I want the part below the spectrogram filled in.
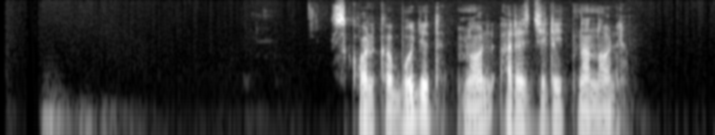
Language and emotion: Russian, neutral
